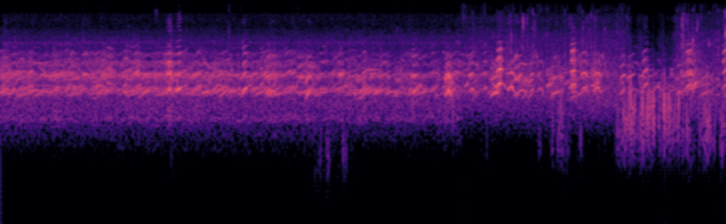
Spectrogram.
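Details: Airborne flock of black-winged stilts producing a constant mass of shrill, overlapping barking calls, with louder individual yelps and brief crackling bursts toward the end.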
